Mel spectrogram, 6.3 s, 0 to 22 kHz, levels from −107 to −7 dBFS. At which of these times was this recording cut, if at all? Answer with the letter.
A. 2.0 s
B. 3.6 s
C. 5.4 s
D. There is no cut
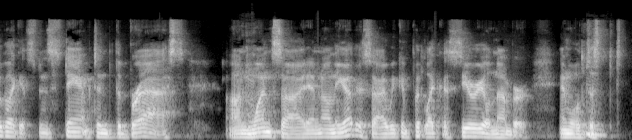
D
